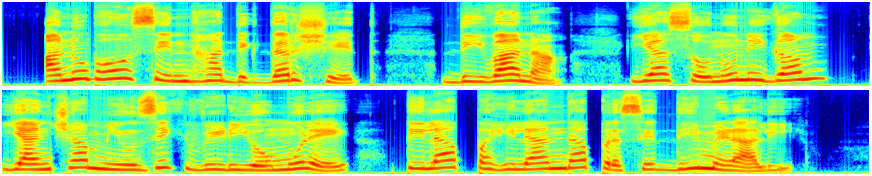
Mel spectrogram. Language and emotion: Marathi, neutral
